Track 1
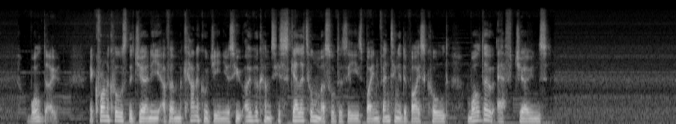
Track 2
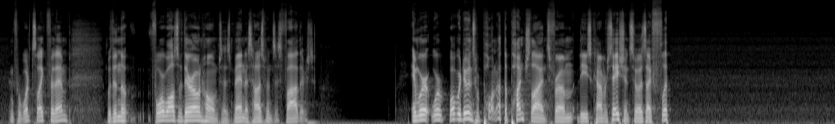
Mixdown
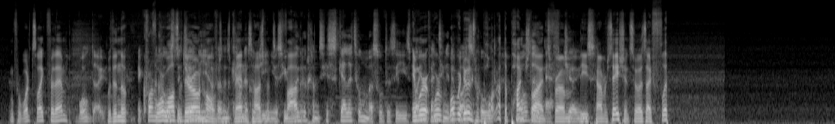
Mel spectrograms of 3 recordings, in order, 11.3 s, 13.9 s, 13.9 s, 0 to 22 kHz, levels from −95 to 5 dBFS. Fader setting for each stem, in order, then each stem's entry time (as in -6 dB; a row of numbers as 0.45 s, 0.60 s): -5.5 dB, -3.5 dB; 0.80 s, 0.00 s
